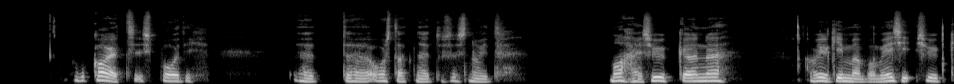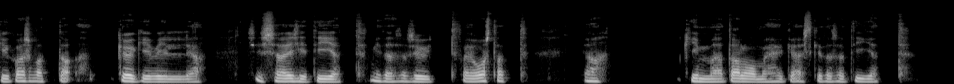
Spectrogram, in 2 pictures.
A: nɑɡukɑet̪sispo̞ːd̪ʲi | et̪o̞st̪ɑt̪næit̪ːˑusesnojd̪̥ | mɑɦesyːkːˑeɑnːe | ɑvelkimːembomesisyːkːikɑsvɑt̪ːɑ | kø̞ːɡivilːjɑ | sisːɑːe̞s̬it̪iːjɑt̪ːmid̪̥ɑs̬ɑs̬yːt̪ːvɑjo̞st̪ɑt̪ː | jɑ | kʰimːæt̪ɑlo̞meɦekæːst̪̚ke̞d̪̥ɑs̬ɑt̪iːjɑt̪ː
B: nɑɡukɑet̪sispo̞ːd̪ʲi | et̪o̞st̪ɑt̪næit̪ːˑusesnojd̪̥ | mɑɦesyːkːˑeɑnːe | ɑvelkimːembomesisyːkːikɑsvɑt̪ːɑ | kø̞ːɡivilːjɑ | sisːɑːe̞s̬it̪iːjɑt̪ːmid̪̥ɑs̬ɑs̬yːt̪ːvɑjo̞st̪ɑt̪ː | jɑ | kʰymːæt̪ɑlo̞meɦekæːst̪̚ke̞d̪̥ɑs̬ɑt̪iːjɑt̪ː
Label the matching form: A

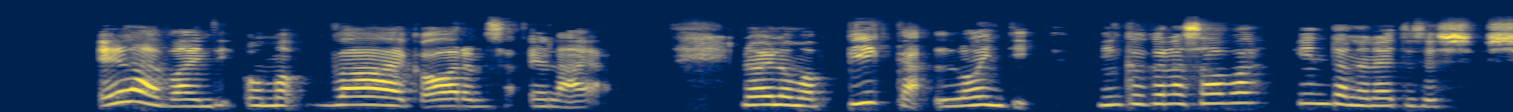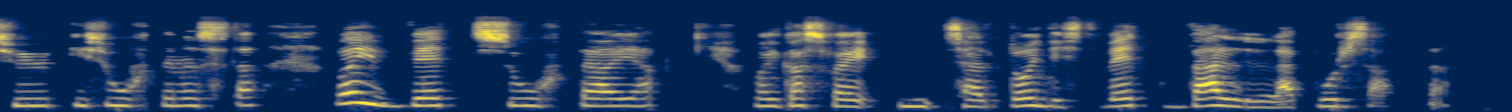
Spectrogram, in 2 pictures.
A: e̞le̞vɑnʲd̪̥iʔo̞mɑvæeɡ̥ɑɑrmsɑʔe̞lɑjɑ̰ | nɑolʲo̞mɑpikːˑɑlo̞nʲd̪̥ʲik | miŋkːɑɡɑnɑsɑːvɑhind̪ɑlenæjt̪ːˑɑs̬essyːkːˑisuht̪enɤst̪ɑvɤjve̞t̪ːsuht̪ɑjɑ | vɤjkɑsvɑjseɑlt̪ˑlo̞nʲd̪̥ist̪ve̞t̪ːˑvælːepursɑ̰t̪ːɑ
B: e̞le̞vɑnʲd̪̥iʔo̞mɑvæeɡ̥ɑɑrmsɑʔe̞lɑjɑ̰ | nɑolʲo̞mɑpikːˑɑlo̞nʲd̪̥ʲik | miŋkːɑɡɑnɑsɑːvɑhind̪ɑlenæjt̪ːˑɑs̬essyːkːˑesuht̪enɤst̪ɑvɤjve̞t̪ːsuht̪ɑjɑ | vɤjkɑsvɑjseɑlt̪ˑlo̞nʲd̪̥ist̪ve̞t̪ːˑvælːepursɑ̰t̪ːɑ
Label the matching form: A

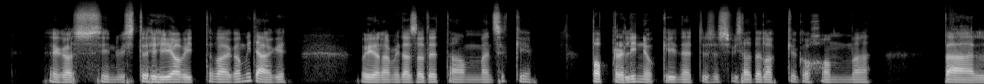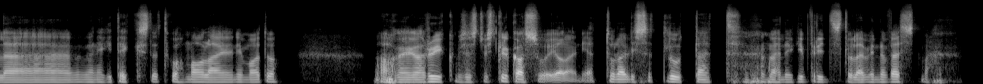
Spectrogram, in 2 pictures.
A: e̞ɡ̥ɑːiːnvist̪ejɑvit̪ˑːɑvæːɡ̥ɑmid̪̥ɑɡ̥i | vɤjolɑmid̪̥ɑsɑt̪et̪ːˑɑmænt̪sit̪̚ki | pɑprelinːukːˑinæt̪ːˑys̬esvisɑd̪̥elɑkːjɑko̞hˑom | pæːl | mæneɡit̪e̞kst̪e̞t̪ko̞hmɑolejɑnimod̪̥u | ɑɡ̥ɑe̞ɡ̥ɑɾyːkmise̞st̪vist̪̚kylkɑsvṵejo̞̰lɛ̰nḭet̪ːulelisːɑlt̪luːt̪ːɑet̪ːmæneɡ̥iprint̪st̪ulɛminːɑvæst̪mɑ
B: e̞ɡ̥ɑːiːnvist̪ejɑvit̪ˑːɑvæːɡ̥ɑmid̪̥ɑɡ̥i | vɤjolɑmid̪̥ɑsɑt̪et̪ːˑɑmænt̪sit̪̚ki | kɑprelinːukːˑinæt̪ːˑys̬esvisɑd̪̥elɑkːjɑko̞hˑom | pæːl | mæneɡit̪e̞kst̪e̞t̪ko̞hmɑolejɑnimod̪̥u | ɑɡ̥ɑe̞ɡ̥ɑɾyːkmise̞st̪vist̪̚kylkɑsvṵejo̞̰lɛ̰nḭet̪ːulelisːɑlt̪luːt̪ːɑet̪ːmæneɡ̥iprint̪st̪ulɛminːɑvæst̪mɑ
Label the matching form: A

